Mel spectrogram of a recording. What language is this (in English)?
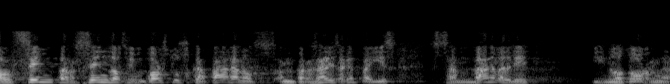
Catalan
